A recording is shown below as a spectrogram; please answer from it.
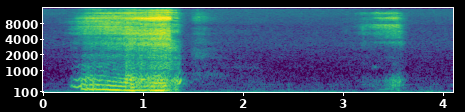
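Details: Elsa, a sleeping French bulldog, lets out one long, raspy snore with a moaning tone, then a soft short breath after a quiet pause.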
